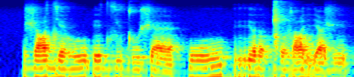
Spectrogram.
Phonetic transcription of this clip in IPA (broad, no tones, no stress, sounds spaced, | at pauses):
ʒ ɑ dʲ æ β u ʔ ɪ d zʲ u d u ʃ æ | w u | rʲ ʌ ɾ ʌ ǁ ə v ɾ ɑ rʲ ɑ ʒ ɪ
